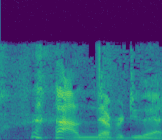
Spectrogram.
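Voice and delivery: light, teasing, low joking throwaway tone. Speaker showing how a phrase can be said, in a joking tone. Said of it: "in sort of a joking way".

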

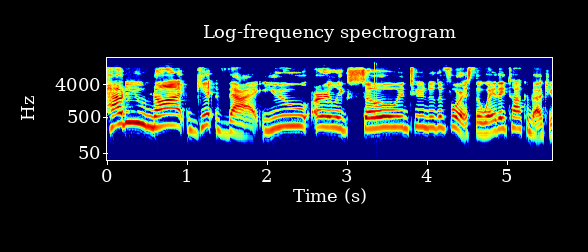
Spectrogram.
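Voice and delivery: high, drawn-out, frustrated, exasperated yell. Retelling a frustrated reaction to a comic: imitating own screaming. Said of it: "literally screaming at my computer going".

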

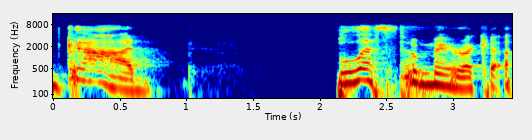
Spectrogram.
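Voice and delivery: sudden, high, yelled scream. Retelling the coach screaming out in front of the team, retelling a scream. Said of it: "And he screams out".

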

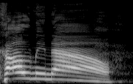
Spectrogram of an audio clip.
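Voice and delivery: put-on very high, loud, thick Jamaican accent. Show someone who missed the reference how the TV commercial fortune teller talked, Miss Cleo voice, thick Jamaican accent. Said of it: "she had this thick Jamaican accent".

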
